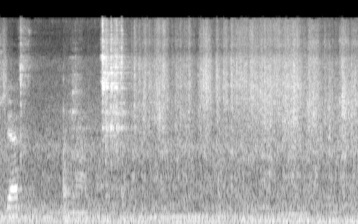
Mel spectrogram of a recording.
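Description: Foil crinkles as meat is handled.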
